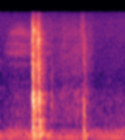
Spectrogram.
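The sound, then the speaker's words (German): A few sharp clicks of a loud mechanical gaming keyboard: a quick double keystroke, then a single fainter tap about half a second later, with no talking. “Kannst du dir dann mal eine leisere Tastatur kaufen, sag mal? Ähm, das ist eine Gamer-Tastatur.”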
